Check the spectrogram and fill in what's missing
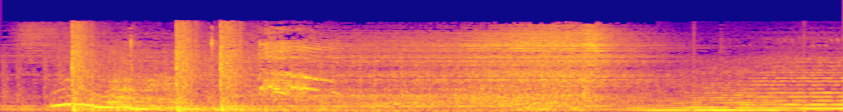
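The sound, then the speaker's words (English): A lion lets out a loud roar as three sharp gunshots fired at it crack in quick succession, followed by a lingering rumble and low sustained tones. “You killed that lion. Yep, shot it right between the eyes.”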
